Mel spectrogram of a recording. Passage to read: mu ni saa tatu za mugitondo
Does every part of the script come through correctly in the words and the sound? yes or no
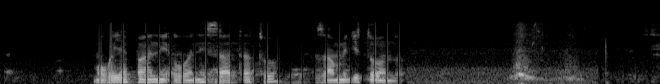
no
